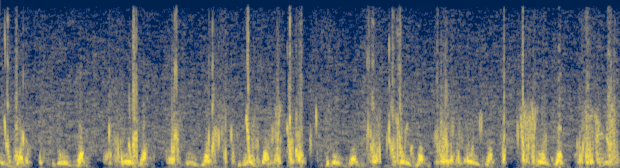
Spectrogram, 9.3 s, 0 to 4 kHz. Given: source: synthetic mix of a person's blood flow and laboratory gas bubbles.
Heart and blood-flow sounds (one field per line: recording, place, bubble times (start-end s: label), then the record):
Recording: Doppler ultrasound of blood flow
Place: precordium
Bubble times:
0.00-0.45 s: bubbles
0.57-0.67 s: bubbles
1.54-1.87 s: bubbles
1.90-2.08 s: bubbles
2.48-2.71 s: bubbles
3.08-3.53 s: bubbles
3.67-3.89 s: bubbles
4.00-4.24 s: bubbles
4.28-4.59 s: bubbles
4.63-4.78 s: bubbles
5.48-5.73 s: bubbles
5.77-6.20 s: bubbles
6.50-7.12 s: bubbles
7.18-7.24 s: bubbles
7.49-7.61 s: bubbles
7.74-8.21 s: bubbles
8.61-9.28 s: bubbles
From the record:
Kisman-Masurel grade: 342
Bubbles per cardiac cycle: rolling drumbeat, 9 or more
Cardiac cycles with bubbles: 100%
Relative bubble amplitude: moderate (0.250 to 0.450)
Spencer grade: 3 (all of the cardiac periods contain showers or single bubble signals, but not dominating or overriding the cardiac motion signals)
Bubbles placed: only in the low amplitude regions of the cardiac cycle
